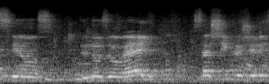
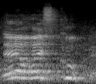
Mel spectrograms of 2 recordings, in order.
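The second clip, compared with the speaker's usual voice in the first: town crier; 6 semitones higher, slower than usual. Acted. Calling out horoscope signs.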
